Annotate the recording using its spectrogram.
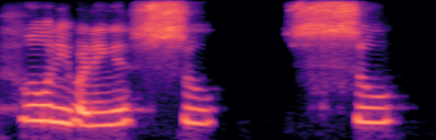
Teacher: سین کی سیٹی ہم واضح کریں گے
